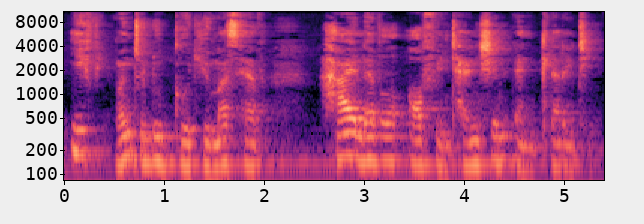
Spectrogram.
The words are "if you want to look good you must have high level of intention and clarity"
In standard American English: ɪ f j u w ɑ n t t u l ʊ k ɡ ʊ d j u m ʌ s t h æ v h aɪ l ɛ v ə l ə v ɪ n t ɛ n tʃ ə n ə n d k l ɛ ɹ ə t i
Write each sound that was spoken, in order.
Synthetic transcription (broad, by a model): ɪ f j u w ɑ n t t u l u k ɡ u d j u m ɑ s t h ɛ v h aɪ l ɛ v ə l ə f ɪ n t ɛ n ʃ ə n ə n d k l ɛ ɹ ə t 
